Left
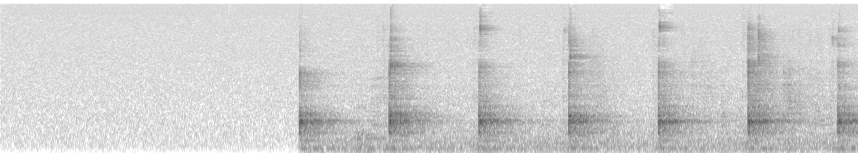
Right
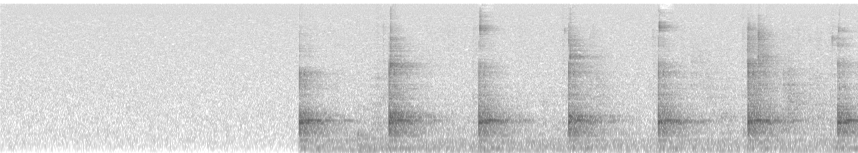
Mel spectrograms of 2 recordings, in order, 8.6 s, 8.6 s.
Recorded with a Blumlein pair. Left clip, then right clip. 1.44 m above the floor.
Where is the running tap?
Straight ahead, 1.6 m.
